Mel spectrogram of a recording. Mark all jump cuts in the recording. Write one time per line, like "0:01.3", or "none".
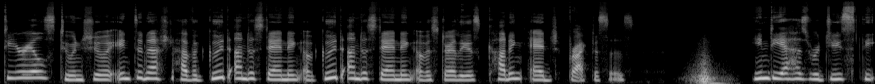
0:01.7
0:03.1
0:05.7
0:07.4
